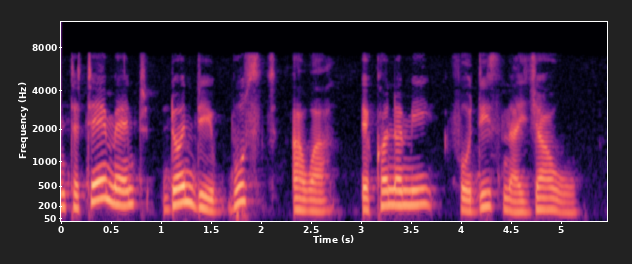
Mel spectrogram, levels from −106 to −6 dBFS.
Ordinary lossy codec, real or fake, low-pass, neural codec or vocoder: none; real; 7.2 kHz; none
